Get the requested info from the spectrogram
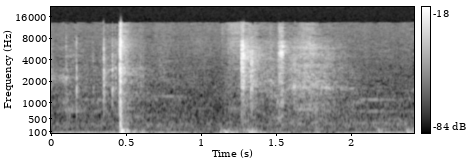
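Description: A sharp click about half a second in, then a few softer taps and rustles: small handling sounds on a tabletop, likely tarot cards being handled.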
